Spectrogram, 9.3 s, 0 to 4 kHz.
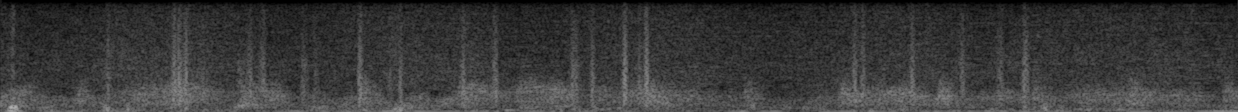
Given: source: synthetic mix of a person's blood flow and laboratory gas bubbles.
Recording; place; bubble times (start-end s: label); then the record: Doppler ultrasound of blood flow; subclavian vein
no bubbles
From the record:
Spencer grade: 0 (complete lack of bubble signals)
